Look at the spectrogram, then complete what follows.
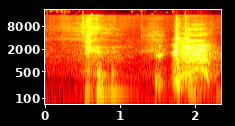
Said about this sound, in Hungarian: Egyébként mindig a, mindig a könyök hajlatomba köhögök, amikor hallotok köhögni. És tényleg ez nem száraz köhögés, hanem hurutos.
